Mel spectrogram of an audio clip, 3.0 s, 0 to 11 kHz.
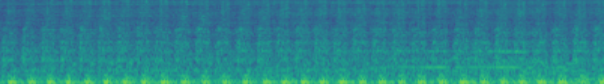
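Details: Royal Enfield Himalayan at 13,392 km, just after valve clearance (tappet) adjustment: even, steady single-cylinder thumping at idle, about three and a half pulses per second, no tapping from the top end; healthy, though it sometimes backfires.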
